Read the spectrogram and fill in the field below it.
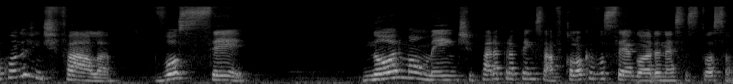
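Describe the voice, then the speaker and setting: A woman's voice: on the high side, fairly bright tone. A woman clinical psychologist with a São Paulo Brazilian accent, teaching communication tips straight to her viewers in a didactic way and often checking that they follow. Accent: Brazilian Portuguese, São Paulo. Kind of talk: direct-to-camera teaching tips.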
